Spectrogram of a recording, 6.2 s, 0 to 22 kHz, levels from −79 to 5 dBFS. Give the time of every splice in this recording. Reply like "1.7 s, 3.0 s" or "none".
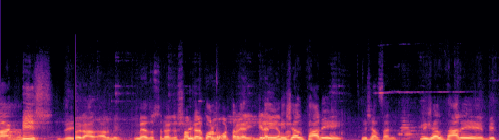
0.9 s

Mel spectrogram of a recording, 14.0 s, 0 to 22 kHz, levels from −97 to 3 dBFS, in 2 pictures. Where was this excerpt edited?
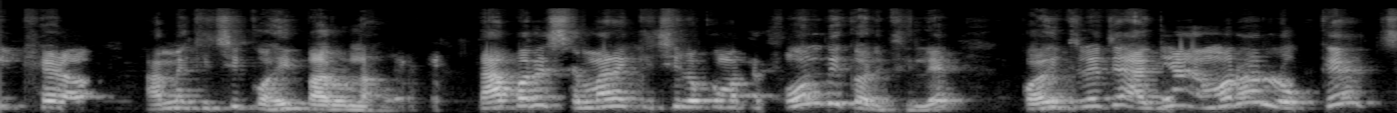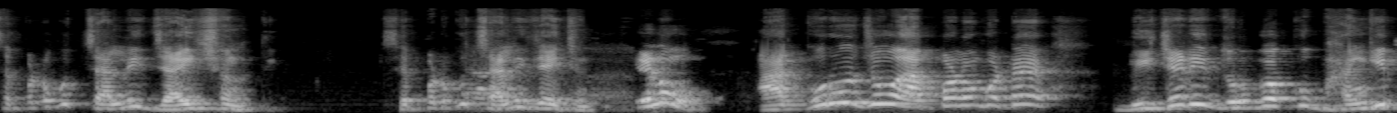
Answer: none

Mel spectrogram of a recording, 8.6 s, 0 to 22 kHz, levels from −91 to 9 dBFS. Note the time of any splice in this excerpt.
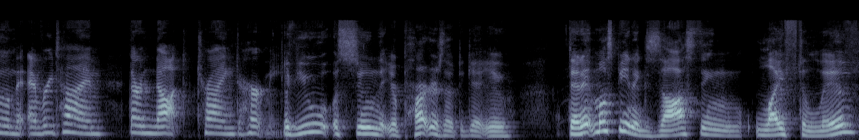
2.9 s

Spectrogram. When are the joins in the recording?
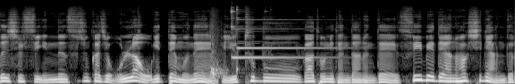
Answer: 2.2 s

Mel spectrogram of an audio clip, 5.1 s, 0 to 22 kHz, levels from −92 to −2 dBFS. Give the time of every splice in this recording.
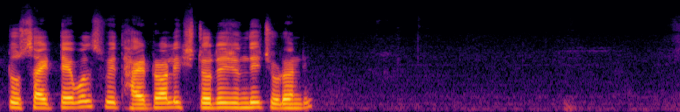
none

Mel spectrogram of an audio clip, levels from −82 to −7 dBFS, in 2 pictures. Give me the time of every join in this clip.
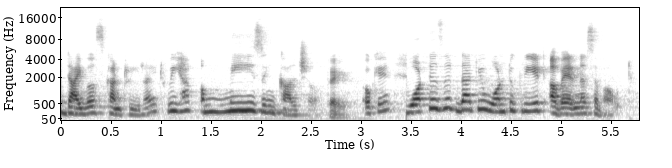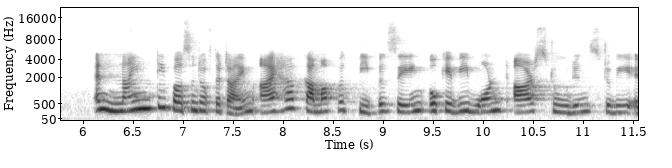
3.3 s

